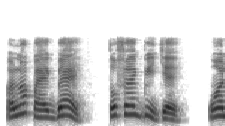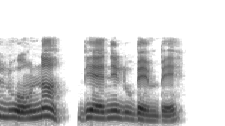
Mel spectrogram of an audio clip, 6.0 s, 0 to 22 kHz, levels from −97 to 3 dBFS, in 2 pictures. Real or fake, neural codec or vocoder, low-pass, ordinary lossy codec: real; none; 7.2 kHz; none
